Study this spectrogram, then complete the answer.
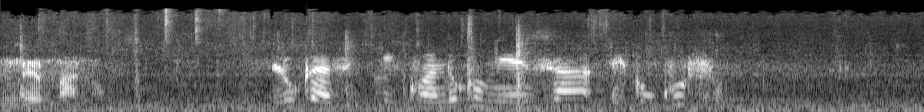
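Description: A young woman asks a question calmly, close by.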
